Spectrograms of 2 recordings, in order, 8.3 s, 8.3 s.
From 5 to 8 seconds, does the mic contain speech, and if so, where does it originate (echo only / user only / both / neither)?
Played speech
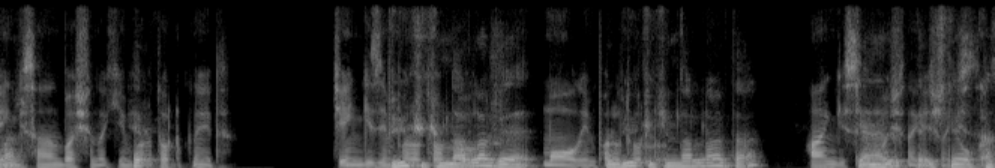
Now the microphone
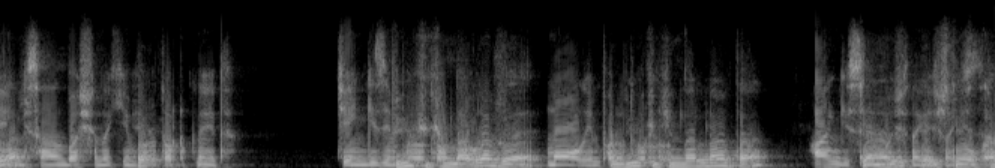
echo only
